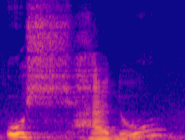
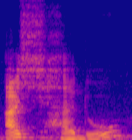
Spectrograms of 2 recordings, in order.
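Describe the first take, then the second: First: The word begins with a u vowel. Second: The word begins with an a vowel. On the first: "Jawapan B ushhadu ... B baris depan" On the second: "jawapan A ashhadu ... A baris atas"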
